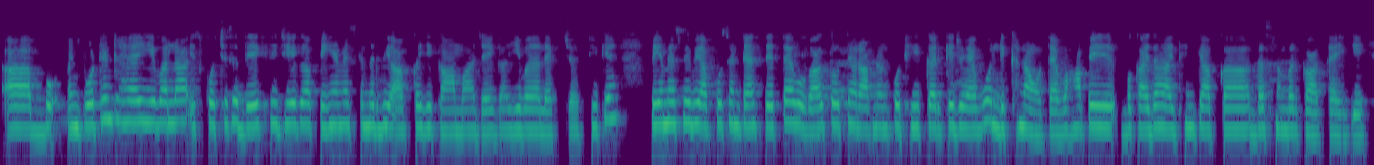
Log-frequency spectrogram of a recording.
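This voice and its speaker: A high-voiced woman from Pakistan teaches a recorded exam-prep lecture. She explains each point slowly and keeps checking that her students follow. The sound is dull and lo-fi. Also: fairly even intonation.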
